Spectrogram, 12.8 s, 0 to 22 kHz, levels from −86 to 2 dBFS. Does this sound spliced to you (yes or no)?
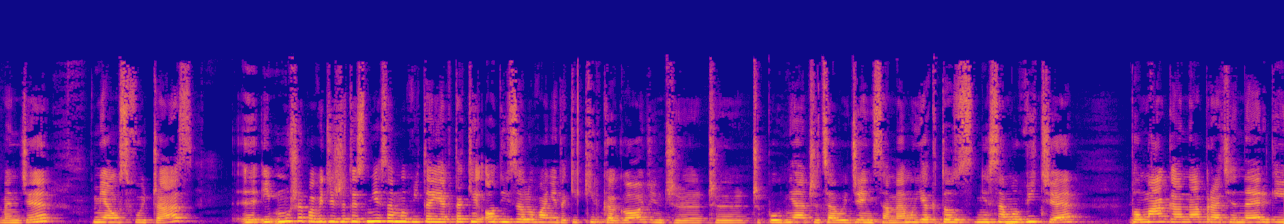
no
